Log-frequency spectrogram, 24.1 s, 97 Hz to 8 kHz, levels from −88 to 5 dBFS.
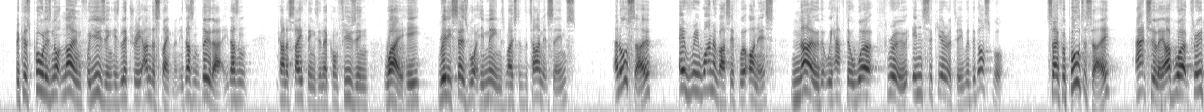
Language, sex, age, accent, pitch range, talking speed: English, male, 40-59, British, 135-195 Hz, 160 wpm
